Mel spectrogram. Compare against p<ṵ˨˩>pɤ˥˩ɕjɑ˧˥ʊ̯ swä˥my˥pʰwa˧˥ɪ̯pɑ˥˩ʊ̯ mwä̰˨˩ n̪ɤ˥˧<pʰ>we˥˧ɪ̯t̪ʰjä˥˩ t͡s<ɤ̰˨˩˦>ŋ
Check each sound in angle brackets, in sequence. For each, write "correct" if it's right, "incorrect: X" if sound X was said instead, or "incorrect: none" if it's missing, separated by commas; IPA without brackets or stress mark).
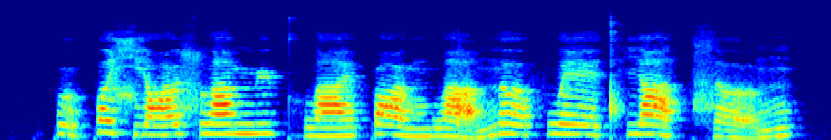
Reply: correct, incorrect: f, correct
